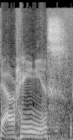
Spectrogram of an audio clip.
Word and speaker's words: Arrhenius: Not very long after Tyndall, the Swedish chemist Svante Arrhenius, is how I think the Swedes would pronounce it, closer to that pronunciation anyway, estimated that doubling carbon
